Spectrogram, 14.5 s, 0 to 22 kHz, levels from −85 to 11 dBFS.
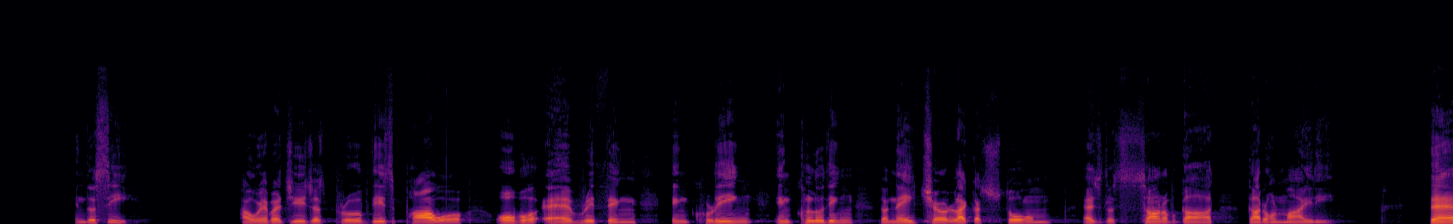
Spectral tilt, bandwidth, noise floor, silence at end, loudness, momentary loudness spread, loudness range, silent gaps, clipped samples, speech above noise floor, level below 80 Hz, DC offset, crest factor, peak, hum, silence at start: -6.5 dB/octave; 12 kHz; under -90 dBFS; 0 s; -28 LUFS; 14 LU; 5 LU; none; under 0.1%; over 62 dB; -82 dBFS; under 0.1%; 22 dB; -6 dBFS; none; 0.75 s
